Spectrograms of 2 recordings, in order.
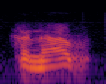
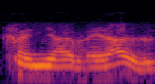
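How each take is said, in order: First: The middle consonant is a plain n. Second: The middle consonant is an ny sound. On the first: The speaker calls it wrong. "not Canaveral" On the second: The speaker calls it right. "it was Cape Cañaveral"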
